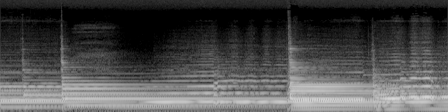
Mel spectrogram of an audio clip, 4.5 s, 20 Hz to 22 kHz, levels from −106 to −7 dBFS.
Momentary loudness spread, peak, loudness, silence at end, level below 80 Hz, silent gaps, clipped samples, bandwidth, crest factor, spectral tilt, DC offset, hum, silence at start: 8 LU; -16 dBFS; -30 LUFS; 0 s; -64 dBFS; none; under 0.1%; 6.6 kHz; 14 dB; -9 dB/octave; under 0.1%; 50 Hz at -65 dBFS; 0 s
